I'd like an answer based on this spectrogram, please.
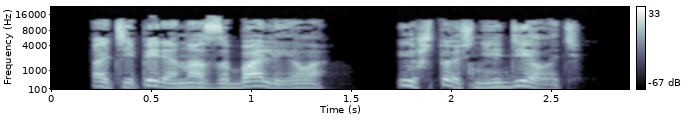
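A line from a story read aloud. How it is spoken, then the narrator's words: Sharp boy, hint of despair. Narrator (Russian): резко продолжил мальчишка, но в его голосе послышались нотки отчаяния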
